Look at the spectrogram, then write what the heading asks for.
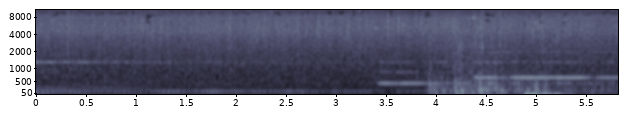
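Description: Rain and thunder from a lightning strike in the video game realMyst, a steady soft rain hiss that swells into a louder rumbling crack partway through, with no voices.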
